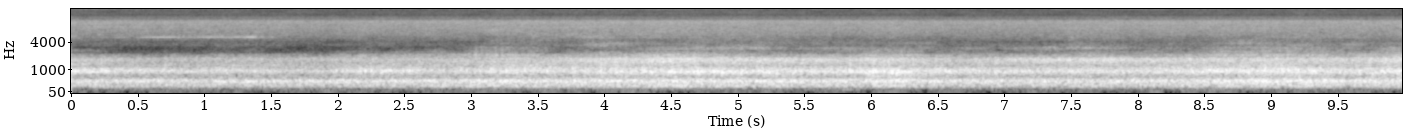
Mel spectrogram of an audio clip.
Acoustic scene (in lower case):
street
